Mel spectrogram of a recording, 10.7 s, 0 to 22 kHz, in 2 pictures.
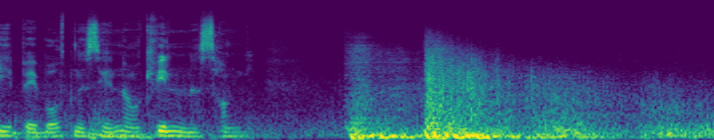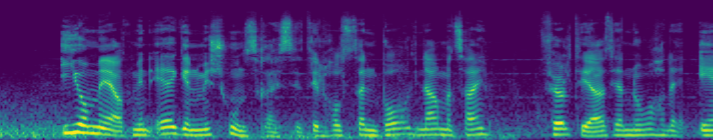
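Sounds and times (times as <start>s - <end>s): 
speech: 0.0s - 2.2s, 5.8s - 10.6s
cannons firing a salute: 2.6s - 5.8s.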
